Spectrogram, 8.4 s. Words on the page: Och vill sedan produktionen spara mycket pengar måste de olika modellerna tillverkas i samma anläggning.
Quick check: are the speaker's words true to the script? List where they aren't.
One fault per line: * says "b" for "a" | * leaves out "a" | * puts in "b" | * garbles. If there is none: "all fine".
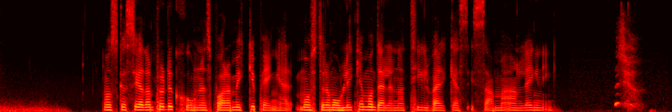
* says "ska" for "vill"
